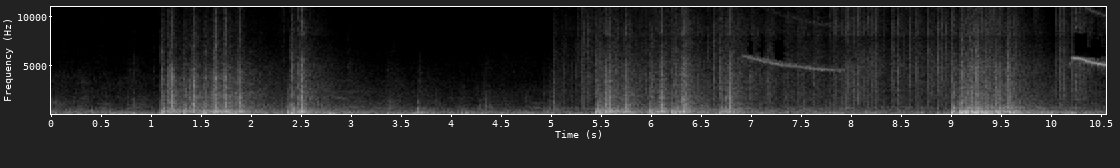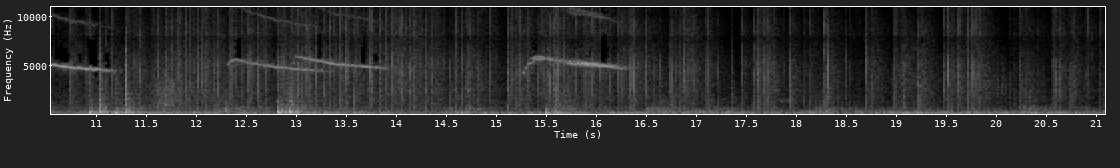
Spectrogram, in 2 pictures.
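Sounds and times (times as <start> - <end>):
firework bangs with crackling: 0.0 - 21.0
firework whistles falling in pitch: 6.8 - 8.3, 10.1 - 14.1, 15.2 - 16.5.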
